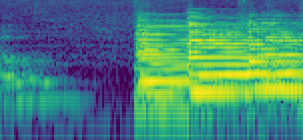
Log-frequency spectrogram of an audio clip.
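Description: A held sung note trails away, then about halfway through a piano comes in loudly with chords, changing notes every half second or so.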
